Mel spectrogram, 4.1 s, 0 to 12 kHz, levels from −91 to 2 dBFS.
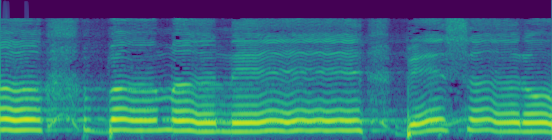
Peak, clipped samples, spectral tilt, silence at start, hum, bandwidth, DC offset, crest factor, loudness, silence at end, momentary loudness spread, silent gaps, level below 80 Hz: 0 dBFS; under 0.1%; -6 dB/octave; 0 s; none; 7.8 kHz; under 0.1%; 12 dB; -12 LUFS; 0 s; 7 LU; none; -54 dBFS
